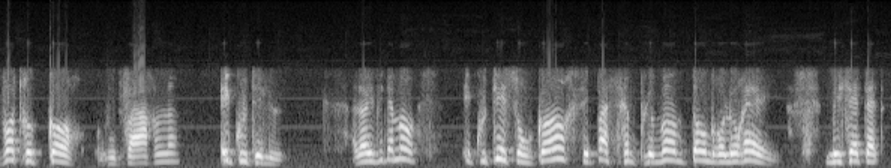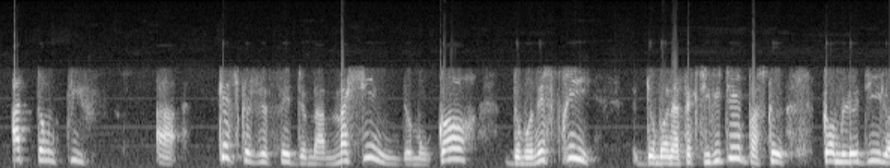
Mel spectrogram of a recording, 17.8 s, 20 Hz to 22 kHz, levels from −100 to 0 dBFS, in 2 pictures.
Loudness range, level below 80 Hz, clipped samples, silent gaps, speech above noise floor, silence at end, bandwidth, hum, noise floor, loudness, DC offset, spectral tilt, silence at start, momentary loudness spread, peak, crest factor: 4 LU; -62 dBFS; under 0.1%; none; 41 dB; 0 s; 5.6 kHz; none; -54 dBFS; -14 LUFS; under 0.1%; -8.5 dB/octave; 0.05 s; 14 LU; 0 dBFS; 14 dB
